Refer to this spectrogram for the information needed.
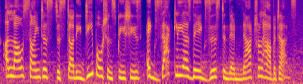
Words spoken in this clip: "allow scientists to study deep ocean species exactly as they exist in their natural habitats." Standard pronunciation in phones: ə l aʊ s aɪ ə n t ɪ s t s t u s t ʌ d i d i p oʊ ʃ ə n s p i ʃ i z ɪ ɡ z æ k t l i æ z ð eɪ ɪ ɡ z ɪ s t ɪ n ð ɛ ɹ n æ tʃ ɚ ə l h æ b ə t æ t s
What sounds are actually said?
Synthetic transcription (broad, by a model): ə l aʊ s aɪ ə n t ɪ s t s t u s t ʌ d i d i p oʊ ʃ ə n s p i ʃ i z ɪ ɡ z æ k t l i æ z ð eɪ ɪ ɡ z ɪ s t ɪ n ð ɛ ɹ n æ tʃ ɚ ə l h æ b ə t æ t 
